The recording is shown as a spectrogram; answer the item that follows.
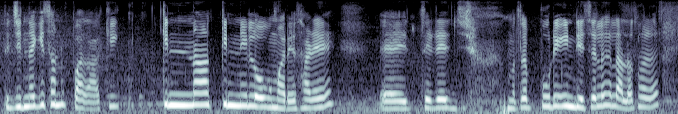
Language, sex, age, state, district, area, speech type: Dogri, female, 18-30, Jammu and Kashmir, Samba, rural, spontaneous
